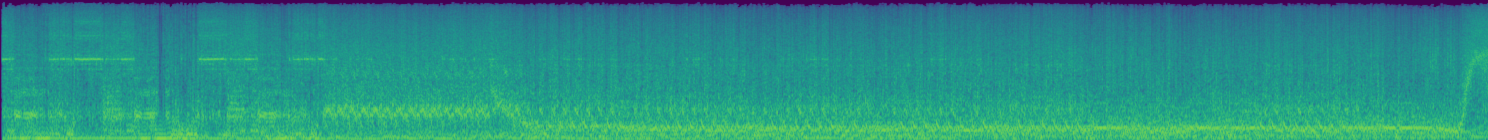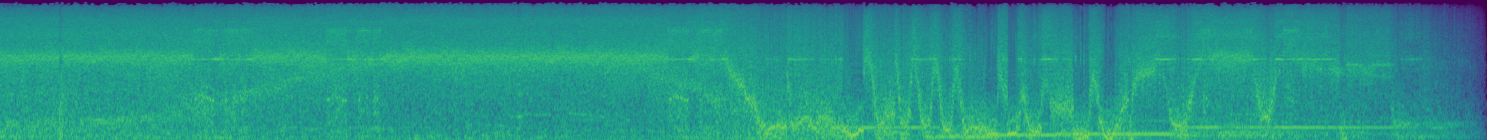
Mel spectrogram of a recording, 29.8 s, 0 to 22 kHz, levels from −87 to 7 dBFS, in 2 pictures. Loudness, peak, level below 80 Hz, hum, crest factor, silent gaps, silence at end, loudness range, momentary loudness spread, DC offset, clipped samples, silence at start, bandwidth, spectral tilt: -12 LUFS; -4 dBFS; -24 dBFS; none; 8 dB; none; 0 s; 3 LU; 3 LU; 1%; under 0.1%; 0 s; over 20 kHz; -3 dB/octave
